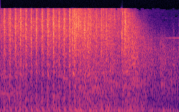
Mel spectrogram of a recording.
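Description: Rapid automatic gunfire in the tactical shooter Rainbow Six Siege, a dense burst of close, loud shots in quick rhythm that cuts off near the end.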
